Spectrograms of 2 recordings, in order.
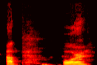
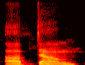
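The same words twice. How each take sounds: First: "up" said with the pitch going up; rising tone. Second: "up down" tracing the tune it names; rise-fall tone. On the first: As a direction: slide upward on "up". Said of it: "if it's only up". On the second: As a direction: act out the contour on "up down". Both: Shown as a demonstration.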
